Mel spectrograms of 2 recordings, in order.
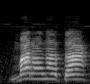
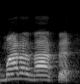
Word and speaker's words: Maranata: E agora, do aramaico, eu clamo, Maranatá, como dizemos nós católicos, ou Maranata, como dizem nossos irmãos separados, os evangélicos ou protestantes. Não importa a pronúncia, o significado é o mesmo.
